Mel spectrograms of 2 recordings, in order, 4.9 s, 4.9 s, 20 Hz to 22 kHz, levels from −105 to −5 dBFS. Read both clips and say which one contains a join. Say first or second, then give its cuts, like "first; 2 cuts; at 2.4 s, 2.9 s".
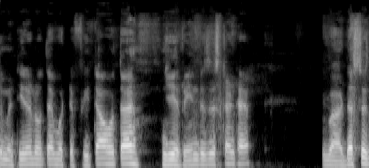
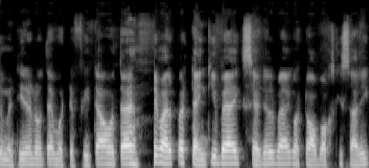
second; 1 cut; at 2.0 s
